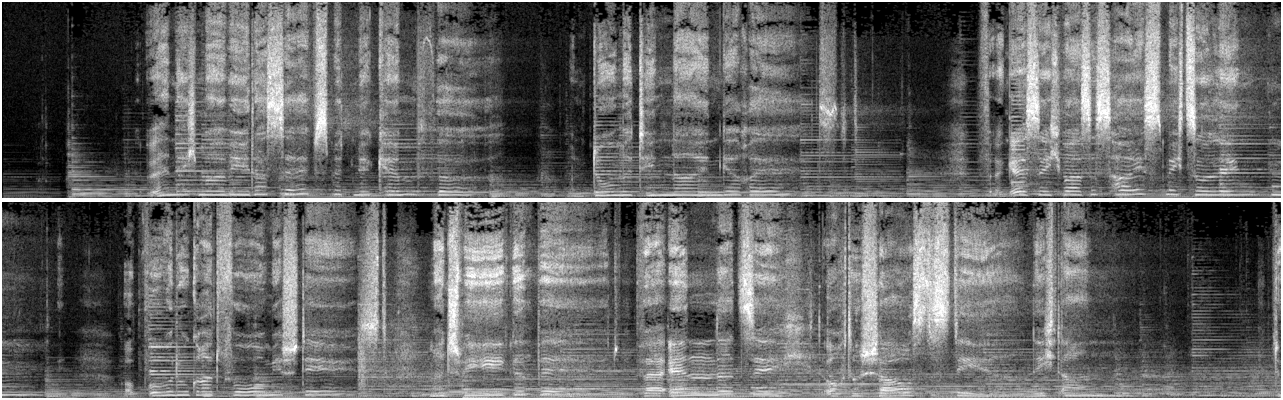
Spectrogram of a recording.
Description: deutscher Schlager Pop tief hoch zart und stark; LOFT VOICES

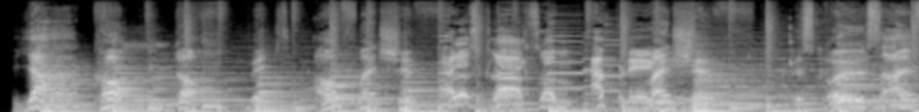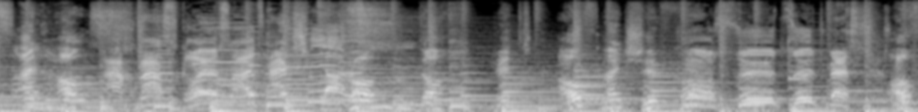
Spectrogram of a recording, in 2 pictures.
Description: kinderlied alle gesangsstimmen; LOFT VOICES

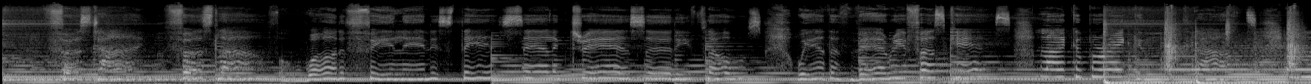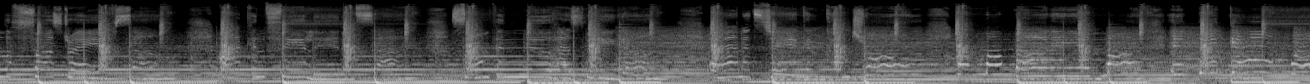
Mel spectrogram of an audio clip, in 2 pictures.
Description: Gesang

